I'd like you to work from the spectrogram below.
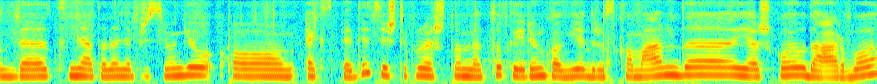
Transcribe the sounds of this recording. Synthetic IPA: bʲɛt̪nʲɛt̪ɐd̪ɐnʲɛpʲɾʲɪsʲɪjʊŋʲɡʲɛʊoːɛksʲpʲɛd̪ʲɪtt͡sʲɪjɛɪʃʲt̪ʲɪkɾuːjʊɐʃt̪uɔmʲɛt̪ʊkɐɪɾʲɪŋkoːɡʲiɛd̪ʲɾʲʊskoːmɑnd̪ɐjiɛʃkoːjɛʊd̪ɐrboː

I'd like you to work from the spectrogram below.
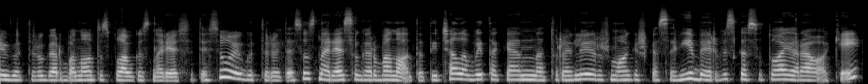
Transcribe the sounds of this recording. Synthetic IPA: jɛɪɡʊt̪ʊɾʲʊɡɐrbɐnoːt̪ʊsplˠɐʊkʲʊsnoːɾʲeːsʲʊtʲɛsʲuːjɛɪɡʊt̪ʊɾʲʊt̪ʲɛsʲʊsnoːɾʲeːsʲʊɡɐrbɐno̰ːt̪ʊt̪ɐɪt͡ʃʲɛlˠɐbɐɪt̪oːkʲɛnɐt̪ʊɾɐlʲɪɪrʒmoːɡʲɪʃkɐsɐʋʲiːbʲɛɪɾʋʲɪskɐssʊt̪uɔiːɾɐo̰ːkʲɛɪ

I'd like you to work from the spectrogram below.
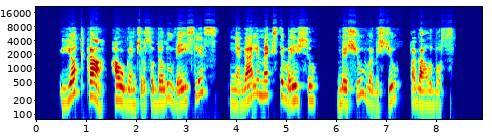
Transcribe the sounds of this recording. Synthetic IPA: joːt̪kɑːɐʊɡɐnʲt͡ʃʲoːsoːbʲɛlˠuːʋʲɛɪsʲlʲeːs | nʲɛɡɑːlʲɪmʲɛksʲt̪ʲɪʋɐɪsʲuː | bʲɛʃʲuːʋɐbʲʒʲd͡ʒʲuːpɐɡɐlˠboːs

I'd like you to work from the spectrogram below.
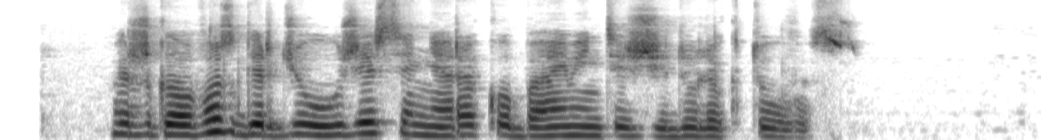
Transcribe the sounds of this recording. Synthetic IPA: ʋʲɪɾʒɡɐlˠʋoːs̬ɡʲɪɾʲd͡ʒʲuːuːʒʲeːsʲɛnʲɛːɾɐkoːbɑˑɪmʲɪnʲt̪ʲɪsʒʲiːd̪uːlʲɛkt̪ʊʋʊs

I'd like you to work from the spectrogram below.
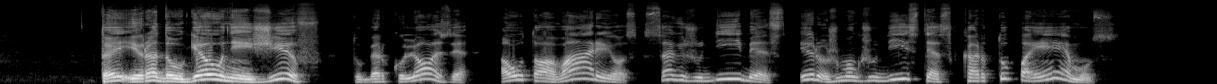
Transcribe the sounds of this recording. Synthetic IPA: t̪ɐɪiːɾɐd̪ɒʊɡʲɛʊnʲɛɪʒʲɪf | t̪ʊbʲɛɾkʊlʲoːzʲe | ɐʊt̪oːɐʋɑːɾʲɪjoːsːɑːʋʲɪʒud̪ʲiːbʲeːsɪɾʒmoːɡʒud̪ʲiːsʲt̪ʲeːskɐɾt̪ʊpɐeːmʊ̰s

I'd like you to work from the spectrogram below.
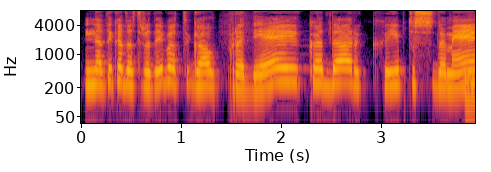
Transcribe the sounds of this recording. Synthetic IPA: nʲɛt̪ɐɪkɐt̪ɐt̪ɾɐd̪ɐɪbʲɛt̪ɡɐlˠprɐd̪ʲeːjɪkɐd̪ɐrkʰɐɪpt̪ʊsʊ̥sʲɪd̪oːmʲeːj

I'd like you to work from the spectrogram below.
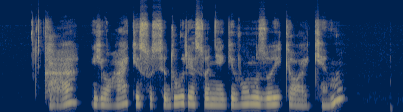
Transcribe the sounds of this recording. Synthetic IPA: kʰɑː | joːɑːkʲɪsʊsʲɪd̪uːɾʲeːsʊnʲɛɡʲɪʋoːmzʊɪkʲoːɐkʲʰɪm

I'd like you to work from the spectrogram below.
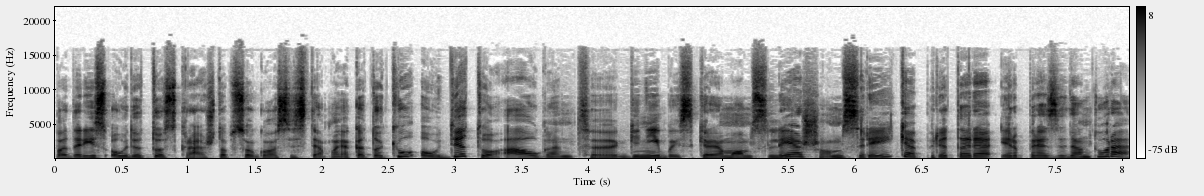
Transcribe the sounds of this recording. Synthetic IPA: pɐd̪ɐɾʲiːsɐʊd̪ʲɪt̪ʊskɾɑ̰ːʃt̪uːɐpsɐʊɡoːsʲsʲɪsʲt̪ʲɛ̰ːmoːjɛ̰kɐt̪t̪ːoːkʲuːʔɐʊd̪ʲɪt̪ʊʔɐʊɡɐnt̪ɡʲɪnʲiːbɐɪsʲkʲɪɾʲɛmoːmslʲeːʃoːmsɾʲɛɪkʲɛpʲɾʲɪt̪ɐɾʲɛʔɪɾpʲɾʲɛzʲɪd̪ʲɛnt̪uːɾɐ

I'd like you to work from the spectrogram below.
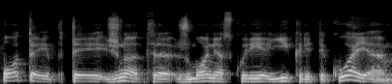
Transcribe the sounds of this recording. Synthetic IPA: oːt̪ɐɪpt̪ɐɪʒʲɪnoːt̪ʒmoːnʲeːskʊɾʲiɛjiːkɾʲɪt̪ʲɪkuɔjɛ

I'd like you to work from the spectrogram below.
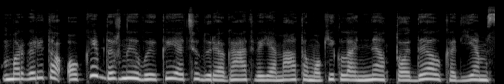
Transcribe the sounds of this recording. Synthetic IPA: mɐɾɡɐɾʲɪt̪ɐʔoːkɐɪp̚d̪ɐʒnɐɪʋɐɪkɐɪɐt̪ʲsʲɪd̪ʊɾʲeːɡɑːt̪ʲʋʲeːjɛmʲæːt̪ɐmoːkʲiːklˠɑːnʲɛt̪oːd̪ʲeːlˠkɐt̪jiɛms

